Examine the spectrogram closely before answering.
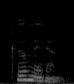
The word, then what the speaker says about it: câmera: And if you have the vowels e o with circunflexo, the sound will be close. So you say câmera. Okay, my mouth is, well, not so open.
